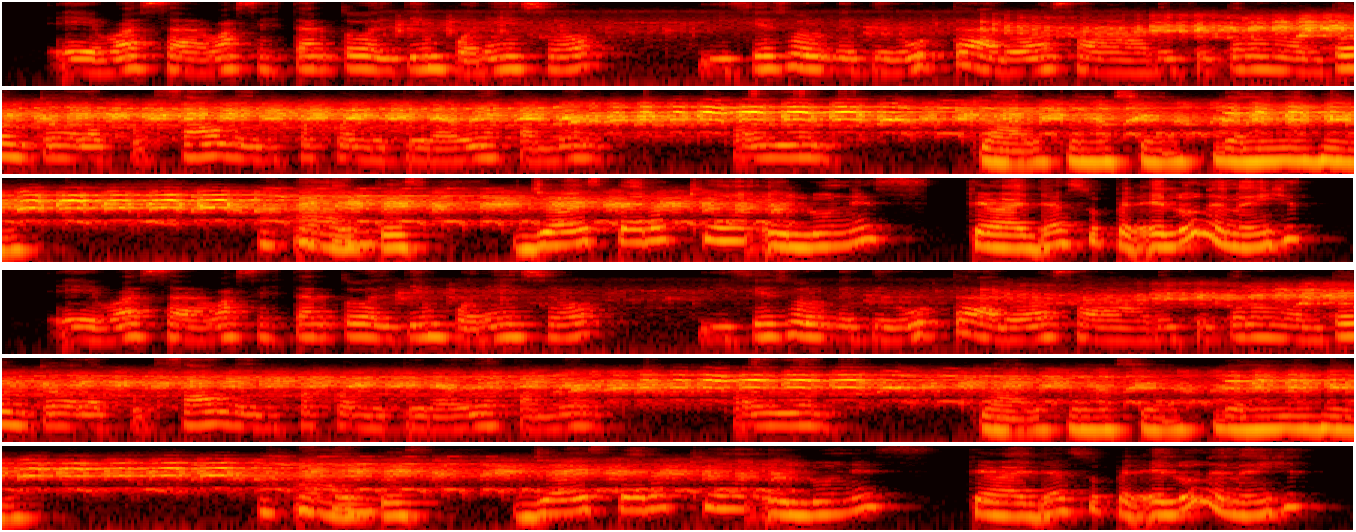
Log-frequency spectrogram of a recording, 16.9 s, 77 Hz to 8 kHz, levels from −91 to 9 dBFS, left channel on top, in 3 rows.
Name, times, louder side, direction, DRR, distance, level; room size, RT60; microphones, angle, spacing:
voice 1, 0.2-2.5 2.9-8.1 8.7-9.1 12.3-12.8, left 2 dB, 15° left, 1.0 m, -39 dB
sound 1, 1.6-2.1 3.6-3.7 4.1-14.6, left 5 dB, 45° left, 0.9 m, -27 dB
voice 2, 9.7-11.4 11.7-12.1 12.5-16.7, left 4 dB, 85° left, 0.6 m, -36 dB
8.2 x 3.6 x 3.3 m
head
